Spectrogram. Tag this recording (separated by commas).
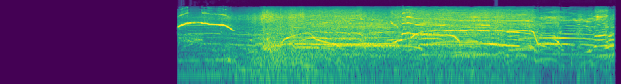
Vehicle, Speech, Car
